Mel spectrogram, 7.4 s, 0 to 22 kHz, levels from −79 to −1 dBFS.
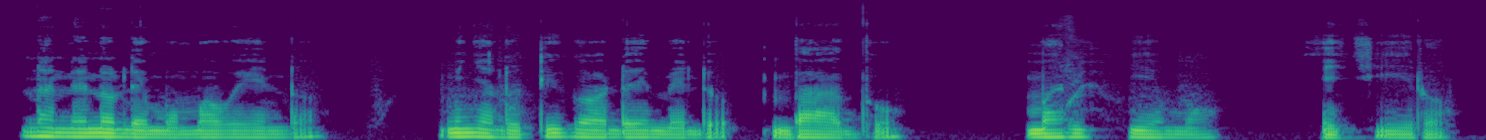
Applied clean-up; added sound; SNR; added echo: neural mask model RNNoise.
